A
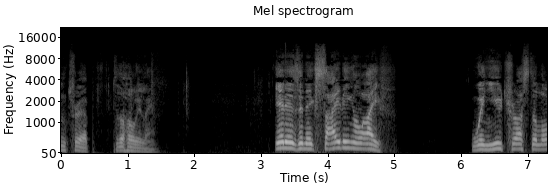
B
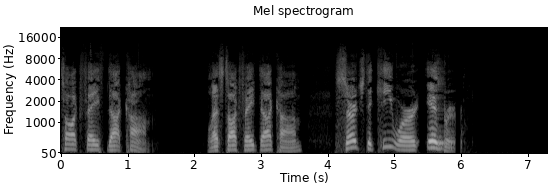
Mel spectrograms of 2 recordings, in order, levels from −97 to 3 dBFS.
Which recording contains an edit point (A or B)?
A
